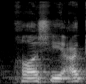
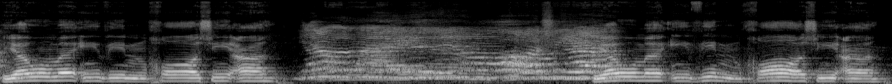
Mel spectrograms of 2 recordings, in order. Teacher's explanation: وجوہ یومئذ خاشعہ خاشعہ یا گولتا ہے، گولتا پہ وقف کریں گے تو گولتا ہا ساکنہ بن جائیں گی. خاشعت نہیں پڑھیں گے، خاشعہ پڑھیں گے.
